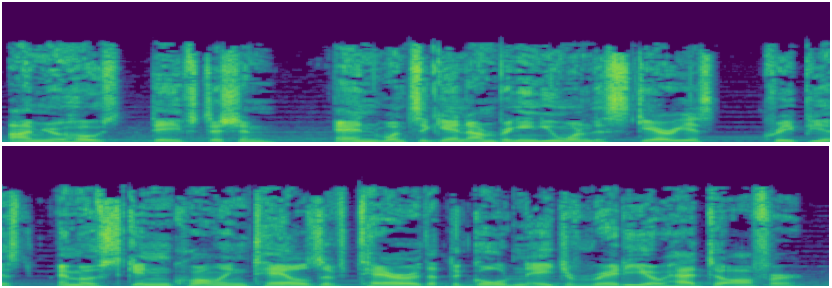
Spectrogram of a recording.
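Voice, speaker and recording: A man's voice: a little high, fairly quick, few pauses, soft background music. A man hosting a podcast, giving a scripted, upbeat introduction. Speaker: podcast host.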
